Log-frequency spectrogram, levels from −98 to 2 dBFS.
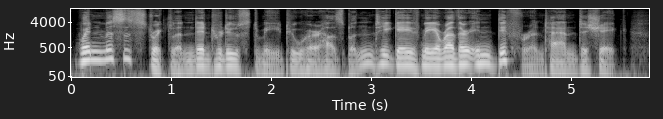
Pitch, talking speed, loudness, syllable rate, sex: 115 Hz, 175 wpm, -20 LUFS, 5.0 syllables/s, male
